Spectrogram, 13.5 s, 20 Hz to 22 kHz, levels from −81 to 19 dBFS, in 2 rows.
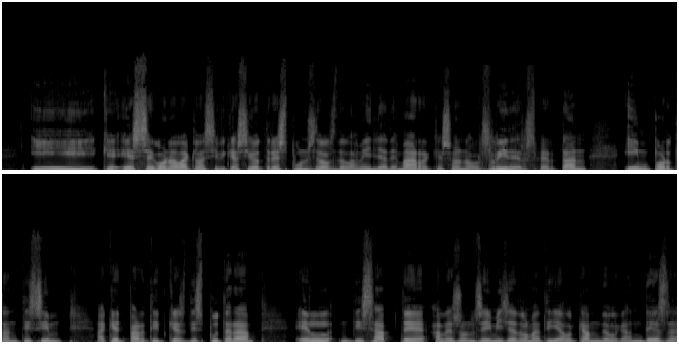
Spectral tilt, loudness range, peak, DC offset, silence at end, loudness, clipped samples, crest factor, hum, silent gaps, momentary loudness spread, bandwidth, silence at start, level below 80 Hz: -5.5 dB/octave; 2 LU; -18 dBFS; under 0.1%; 0 s; -36 LUFS; under 0.1%; 18 dB; none; none; 7 LU; 14 kHz; 0.3 s; -58 dBFS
